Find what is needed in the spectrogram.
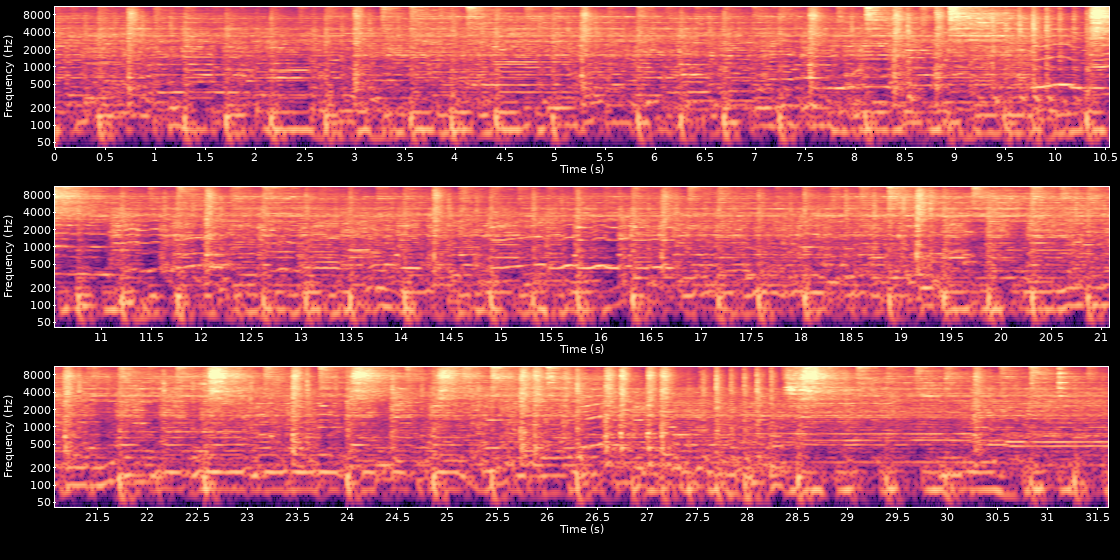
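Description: Live rock-and-roll band playing a Fifties medley: electric guitars, bass, keyboard and drum kit, with a steady driving beat.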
